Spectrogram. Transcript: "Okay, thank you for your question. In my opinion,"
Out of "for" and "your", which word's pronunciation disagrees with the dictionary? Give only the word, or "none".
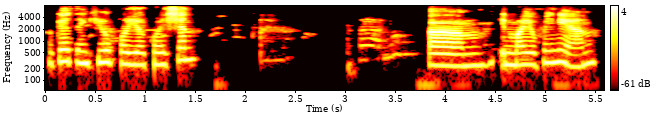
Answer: none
